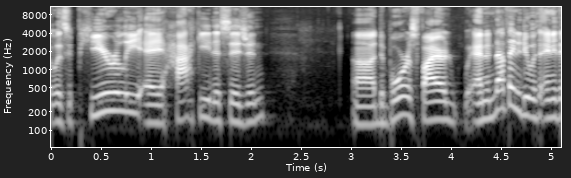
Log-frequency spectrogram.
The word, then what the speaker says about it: DeBoer: watching an NHL game, literally because I was trying to figure out how to pronounce his name. The announcer called him DeBoer.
